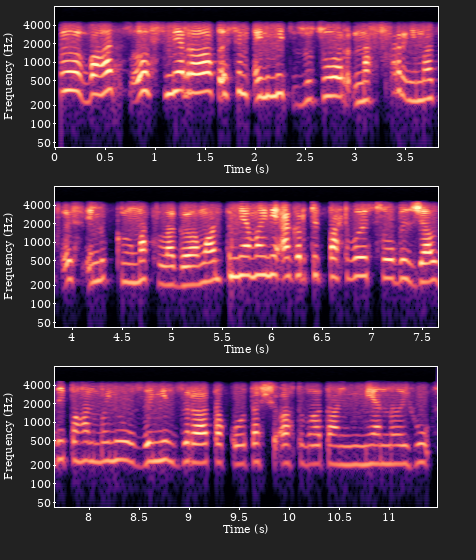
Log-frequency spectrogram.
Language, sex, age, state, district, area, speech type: Kashmiri, female, 18-30, Jammu and Kashmir, Budgam, rural, conversation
